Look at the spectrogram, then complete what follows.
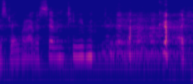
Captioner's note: laughter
